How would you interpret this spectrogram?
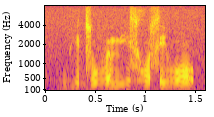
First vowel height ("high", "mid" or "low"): high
